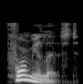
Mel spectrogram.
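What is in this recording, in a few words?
"formulist", English, British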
